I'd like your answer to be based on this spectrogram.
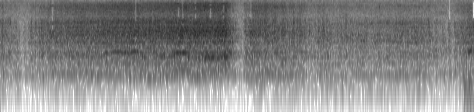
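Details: Automated ventilator: an Arduino-controlled sail-winch servo arm squeezes a bag-valve-mask (Ambu bag), with continuous mechanical rubbing and rasping at a fast rate after the breathing rate is raised; automated bag-valve-mask ventilation.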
